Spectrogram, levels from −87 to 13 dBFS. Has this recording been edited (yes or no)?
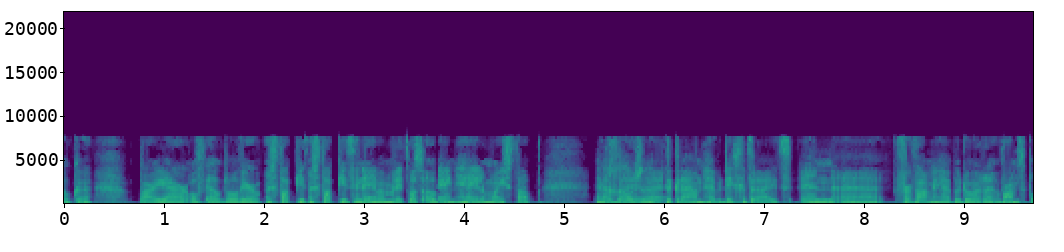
yes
